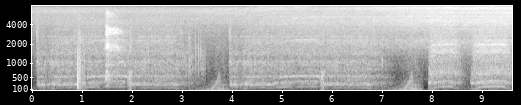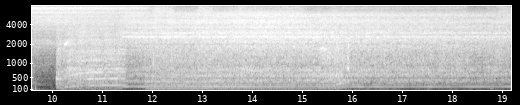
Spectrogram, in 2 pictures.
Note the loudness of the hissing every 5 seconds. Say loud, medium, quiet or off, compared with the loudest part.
medium, loud, loud, medium.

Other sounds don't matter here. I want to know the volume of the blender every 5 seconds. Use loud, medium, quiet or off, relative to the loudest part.
quiet, medium, loud, loud.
